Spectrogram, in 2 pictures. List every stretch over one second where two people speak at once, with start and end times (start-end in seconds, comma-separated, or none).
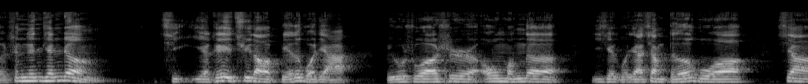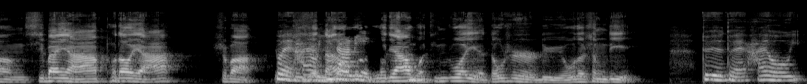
10.8-12.4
